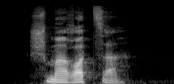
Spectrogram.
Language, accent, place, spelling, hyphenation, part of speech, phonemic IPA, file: German, Germany, Berlin, Schmarotzer, Schma‧rot‧zer, noun, /ʃmaˈʁɔtsɐ/, De-Schmarotzer.ogg
- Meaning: 1. parasite 2. freeloader, sponger (male or of unspecified gender)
